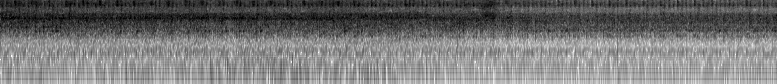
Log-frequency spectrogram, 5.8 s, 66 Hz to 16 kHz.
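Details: Mitsubishi Lancer 10 with 1.5 engine: a fast, fairly even tapping of about four a second rides over a busy idle; an engine knock at idle of unknown source.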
